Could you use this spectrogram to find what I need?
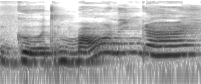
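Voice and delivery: bad put-on English accent, pitched high. Greeting the guys at the start of the day, in a bad English accent. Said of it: "J'ai vraiment un accent anglais pourri".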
